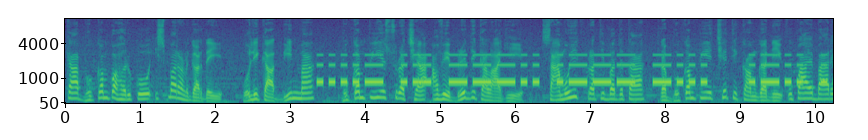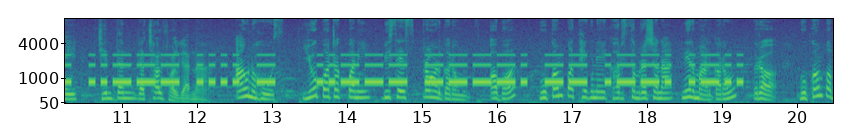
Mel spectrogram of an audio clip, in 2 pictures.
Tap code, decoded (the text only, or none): none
